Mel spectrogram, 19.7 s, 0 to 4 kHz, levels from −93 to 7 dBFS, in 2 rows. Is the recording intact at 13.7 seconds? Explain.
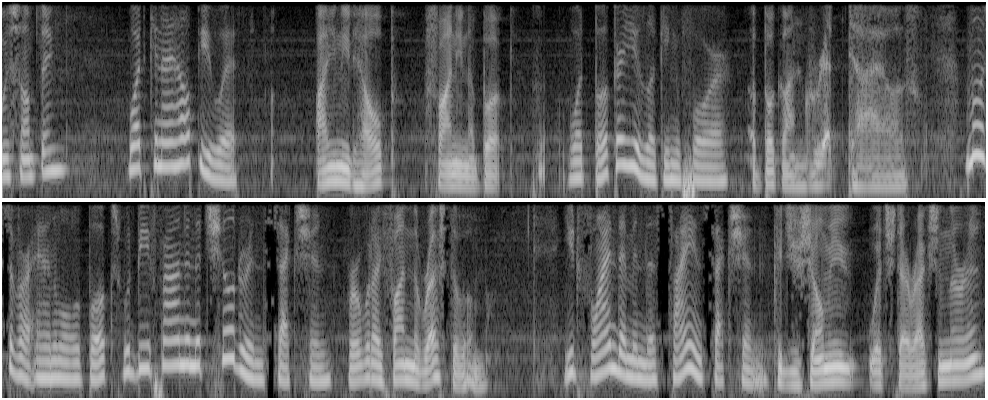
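Yes, the audio is intact at 13.7 seconds: nothing breaks up there, and the only thing audible is the call path's normal narrowband sound, with nothing above about 4 kHz, which fits a G.711 mu-law link at 64 kbps.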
